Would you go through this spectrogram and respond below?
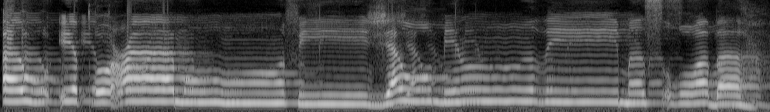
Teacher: أَوْ إِطْعَامٌ فِي يَوْمٍ ذِي مَسْغَبَةٍ، أَوْ إِطْعَامٌ میم پر دو پیش کی تنوین، تنوین کے بعد حروف اخفاء میں سے فا ہے تو یہاں پر تنوین میں ہم غنہ کر کے پڑھیں گے، یعنی یہاں پر اخفاء کا قاعدہ ہوگا۔ فی میں یا ساکن سے پہلے زیر ہے، یا مدہ کا قاعدہ ہے۔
